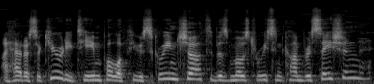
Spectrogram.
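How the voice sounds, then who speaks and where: A woman's voice: medium pitch, animated, fast, pushed and bright. A woman playing a businesslike, patient intelligence section chief giving a briefing in a comedy audio drama, authoritative and diplomatic.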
